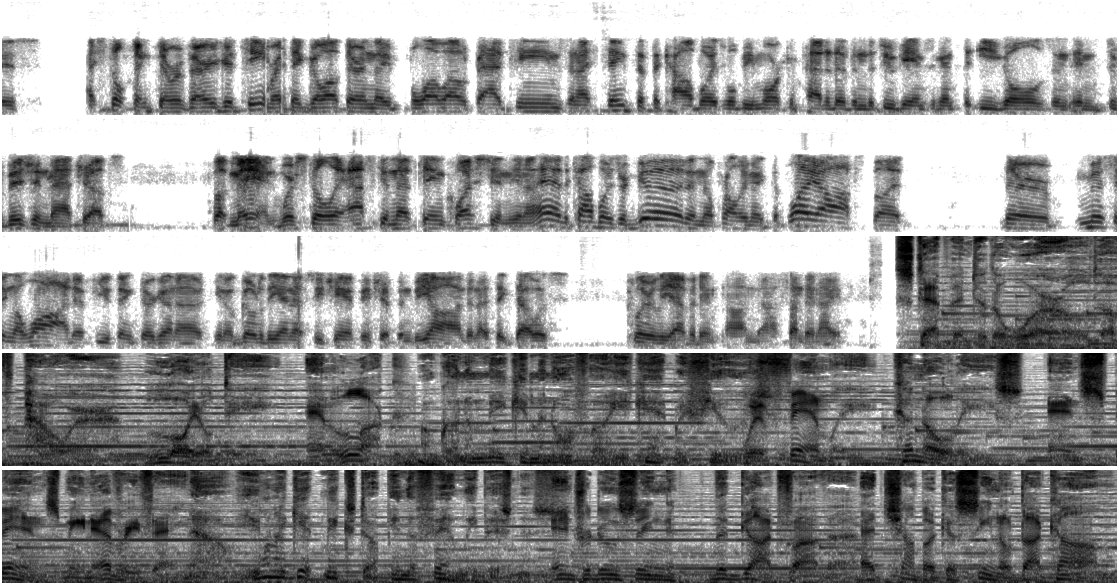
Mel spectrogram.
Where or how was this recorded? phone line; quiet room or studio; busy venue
phone line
